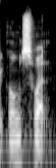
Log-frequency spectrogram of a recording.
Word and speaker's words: Gongsun: There's even though it's spelled s u n there's a silent w between the s and the u.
